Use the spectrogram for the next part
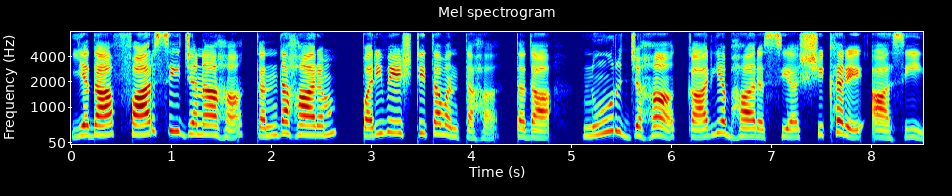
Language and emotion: Sanskrit, neutral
